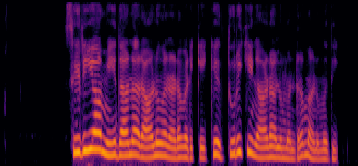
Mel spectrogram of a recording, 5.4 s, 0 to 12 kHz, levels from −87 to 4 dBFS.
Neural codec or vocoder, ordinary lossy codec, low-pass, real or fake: codec, 44.1 kHz, 7.8 kbps, DAC; none; 10.8 kHz; fake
